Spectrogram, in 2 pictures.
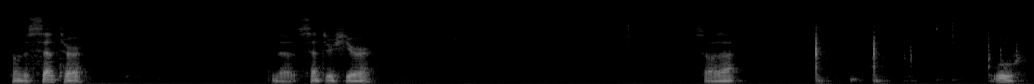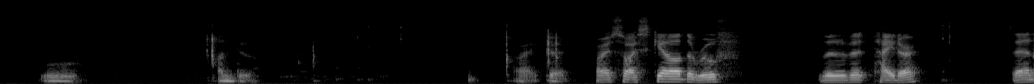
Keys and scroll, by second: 8.1 space, 12.3 z, 15.7 w.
